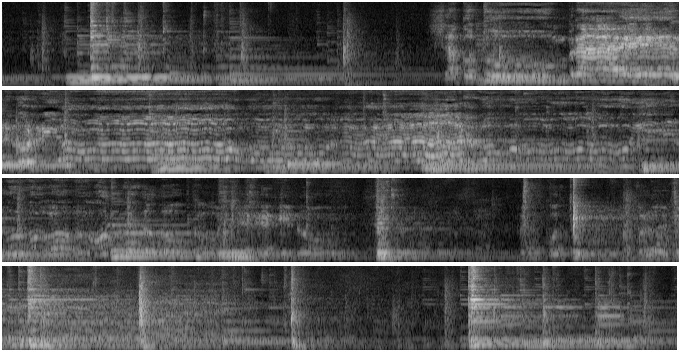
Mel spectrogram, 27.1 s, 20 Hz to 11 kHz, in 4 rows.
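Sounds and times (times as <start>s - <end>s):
flamenco guitar: 0.0s - 27.0s
man singing with vibrato: 4.3s - 17.8s.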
